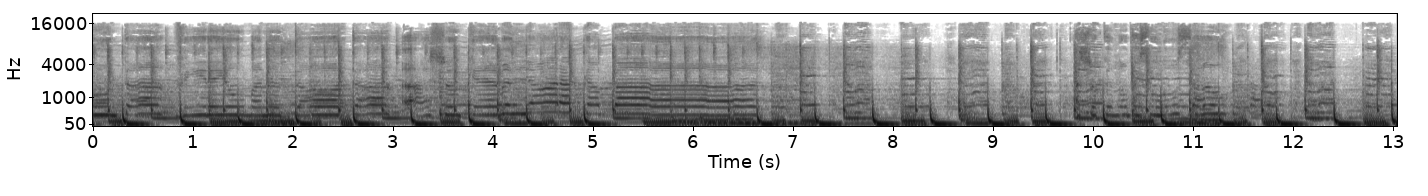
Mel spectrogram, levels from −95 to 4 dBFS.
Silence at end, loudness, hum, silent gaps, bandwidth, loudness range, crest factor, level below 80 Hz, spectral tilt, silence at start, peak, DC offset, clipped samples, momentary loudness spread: 0 s; -12 LUFS; none; none; 16.5 kHz; 0 LU; 10 dB; -12 dBFS; -6 dB/octave; 0 s; 0 dBFS; under 0.1%; under 0.1%; 3 LU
